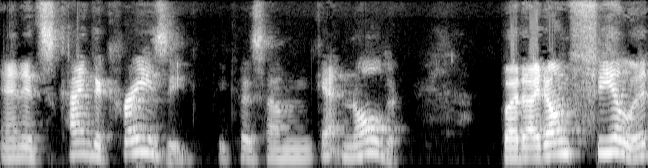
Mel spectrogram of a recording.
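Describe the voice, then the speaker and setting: The recording is very clean, with a silent background. A man speaks at a fairly slow pace, high-pitched, with a bright, sharp tone. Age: 60s. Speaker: author and former sitcom writer. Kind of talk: interview.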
